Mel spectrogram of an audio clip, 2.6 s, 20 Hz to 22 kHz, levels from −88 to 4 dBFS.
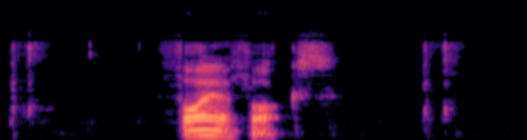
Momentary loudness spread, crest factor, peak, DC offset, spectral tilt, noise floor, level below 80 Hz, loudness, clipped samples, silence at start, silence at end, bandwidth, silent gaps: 18 LU; 20 dB; -2 dBFS; under 0.1%; -5.5 dB/octave; -64 dBFS; -70 dBFS; -19 LUFS; under 0.1%; 0.9 s; 1 s; 7.8 kHz; none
